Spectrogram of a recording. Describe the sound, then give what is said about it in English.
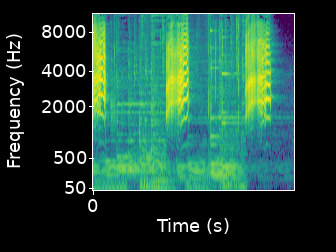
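Three harsh, creaky gang-gang cockatoo calls ring out at regular intervals over a steady musical backing with deep bass tones, loud, before everything cuts off abruptly. “The biennial Bird of the Year poll is super fun and go gang gangs.”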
